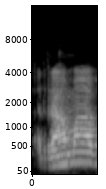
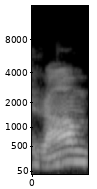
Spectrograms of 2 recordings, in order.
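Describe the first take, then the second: First: The name ends with an extra vowel sound. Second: The name ends on the consonant m. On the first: The speaker calls it wrong. "Absolutely wrong" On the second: The speaker calls it right. "The pronunciation should be Ram"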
